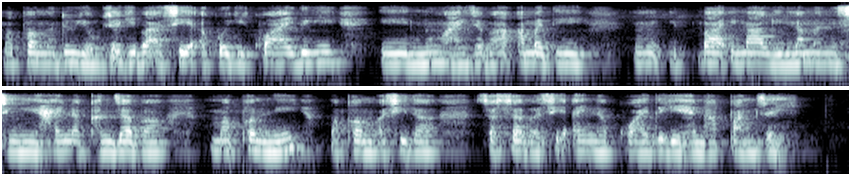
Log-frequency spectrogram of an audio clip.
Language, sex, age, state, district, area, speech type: Manipuri, female, 45-60, Manipur, Bishnupur, rural, spontaneous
